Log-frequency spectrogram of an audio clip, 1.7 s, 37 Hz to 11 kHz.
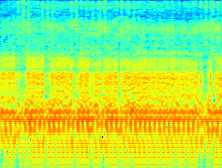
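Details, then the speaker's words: Freshly rebuilt forged twin turbo Mitsubishi 3000GT VR4 with new coils: loud, rough exhaust note with little tiny pops in step with firing, slightly hesitant; exhaust leak found in the middle of the exhaust. "i'm sure you can't hear there's like little tiny pops like pup pup i might have an exhaust leak actually it sounds like i have an exhaust leak right there in the middle"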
